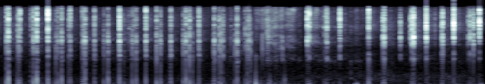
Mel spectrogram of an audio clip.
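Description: Long green acrylic nails tap and scratch a small green plastic e.l.f. setting mist bottle held near the mic. A fast run of sharp, bright, dry clicks with almost no ring and little low end is broken by a short, hissy scratching stretch before the tapping picks up again.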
